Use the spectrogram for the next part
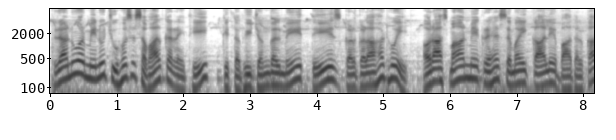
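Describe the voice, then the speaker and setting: A male storyteller reads a scripted children's tale. His voice sits at a middle pitch and moves with animated intonation. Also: slight background noise. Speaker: narrator.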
